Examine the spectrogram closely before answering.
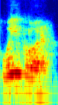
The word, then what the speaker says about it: Uyghur: I've been asked to use the pronunciation Uyghur instead of Uyghur, which is more common in English. I'll be saying Uyghur throughout the presentation.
